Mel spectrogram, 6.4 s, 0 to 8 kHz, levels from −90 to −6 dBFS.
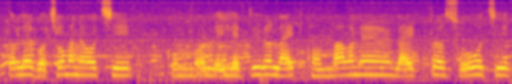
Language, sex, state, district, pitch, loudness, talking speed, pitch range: Odia, female, Odisha, Sambalpur, 225 Hz, -14 LUFS, 120 wpm, 210-235 Hz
